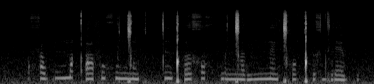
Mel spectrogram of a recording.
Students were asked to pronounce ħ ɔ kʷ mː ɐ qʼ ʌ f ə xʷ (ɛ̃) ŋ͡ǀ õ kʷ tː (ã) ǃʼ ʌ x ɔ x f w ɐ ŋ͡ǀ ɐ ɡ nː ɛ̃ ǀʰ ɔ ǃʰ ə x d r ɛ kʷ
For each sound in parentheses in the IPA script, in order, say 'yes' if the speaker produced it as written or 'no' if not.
yes, no

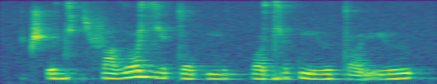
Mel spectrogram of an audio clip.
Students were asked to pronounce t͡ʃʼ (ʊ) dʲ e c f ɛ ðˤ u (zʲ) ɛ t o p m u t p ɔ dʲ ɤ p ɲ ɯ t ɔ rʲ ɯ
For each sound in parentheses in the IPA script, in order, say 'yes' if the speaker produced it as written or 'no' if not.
no, yes

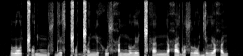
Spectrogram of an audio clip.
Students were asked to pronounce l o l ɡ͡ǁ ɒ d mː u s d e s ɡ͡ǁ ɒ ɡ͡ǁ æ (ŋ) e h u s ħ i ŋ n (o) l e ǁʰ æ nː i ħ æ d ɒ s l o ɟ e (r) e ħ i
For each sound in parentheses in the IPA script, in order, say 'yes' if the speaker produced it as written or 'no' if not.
no, yes, no

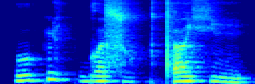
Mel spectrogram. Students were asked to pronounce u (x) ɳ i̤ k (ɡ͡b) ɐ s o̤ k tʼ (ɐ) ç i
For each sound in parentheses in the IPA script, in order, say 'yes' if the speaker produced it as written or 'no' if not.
no, no, yes

